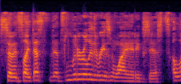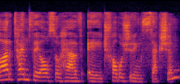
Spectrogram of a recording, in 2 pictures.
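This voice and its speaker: Noticeable background noise sits behind a woman's medium-pitched voice. Her pitch swings very widely. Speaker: appliance repair technician. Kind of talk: podcast interview answer.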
